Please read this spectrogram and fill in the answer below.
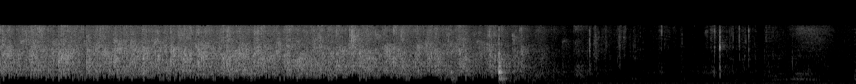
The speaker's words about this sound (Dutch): Mag ik voor jou ook een applaus en mag ik jou ook naar voren roepen?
